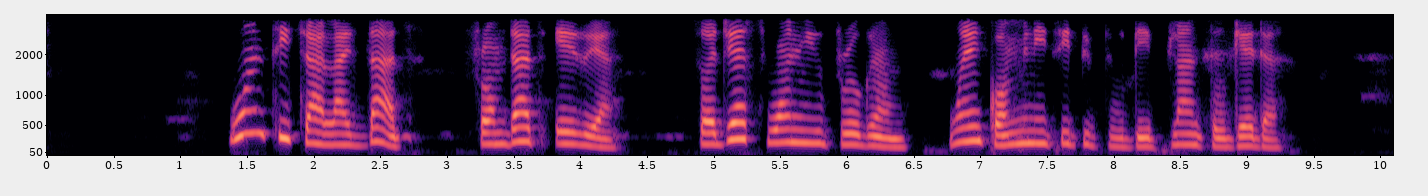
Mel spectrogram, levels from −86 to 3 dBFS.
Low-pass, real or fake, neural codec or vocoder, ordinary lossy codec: 3.6 kHz; fake; autoencoder, 48 kHz, 32 numbers a frame, DAC-VAE, trained on Japanese speech; none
